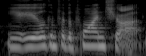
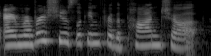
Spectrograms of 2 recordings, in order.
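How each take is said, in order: First: Looking for the pawn shop with pawn as pwine, thick East Coast; a light East Coast mom accent; imitating mom's East Coast accent. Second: Said in the usual way. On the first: Shown as a demonstration. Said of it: "thick East Coast accent". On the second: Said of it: "you say pawn".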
